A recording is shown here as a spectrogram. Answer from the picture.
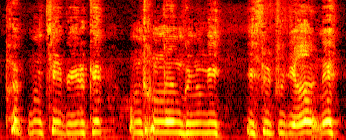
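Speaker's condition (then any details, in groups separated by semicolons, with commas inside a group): Brain lesion disability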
